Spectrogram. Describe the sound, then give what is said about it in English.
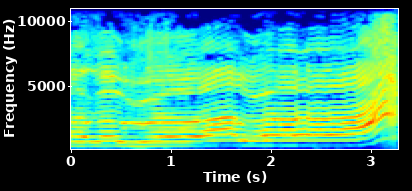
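A cat lets out one long, drawn-out meow, a steady wailing yowl that rises sharply in pitch at the very end. It is clear, with no talking. “Calm down there, little kitty.”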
